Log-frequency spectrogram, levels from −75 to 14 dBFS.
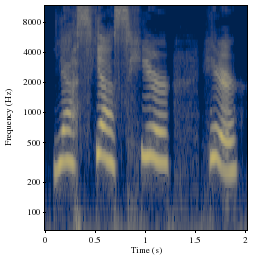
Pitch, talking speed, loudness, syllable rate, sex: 320 Hz, 120 wpm, -17 LUFS, 3.9 syllables/s, female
